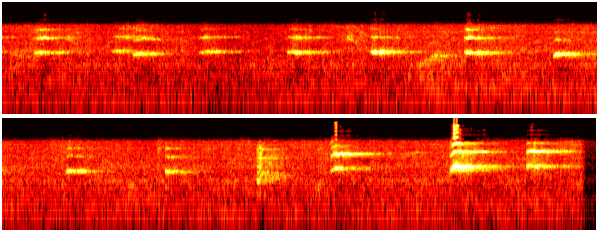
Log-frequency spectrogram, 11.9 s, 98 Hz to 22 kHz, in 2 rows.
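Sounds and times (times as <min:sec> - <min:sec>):
bonobo high-pitched yelps: 0:00.0 - 0:11.8
low steady hiss: 0:00.0 - 0:11.8.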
